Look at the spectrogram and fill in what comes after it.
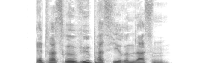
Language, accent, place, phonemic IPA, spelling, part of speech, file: German, Germany, Berlin, /ˌɛtvas ʁeˈvyː paˌsiːʁən ˌlasn̩/, etwas Revue passieren lassen, verb, De-etwas Revue passieren lassen.ogg
- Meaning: to review (some past event) in its entirety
